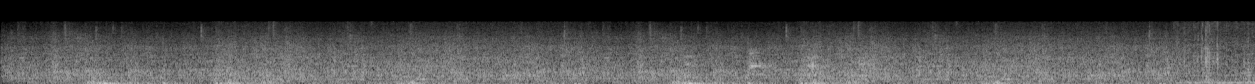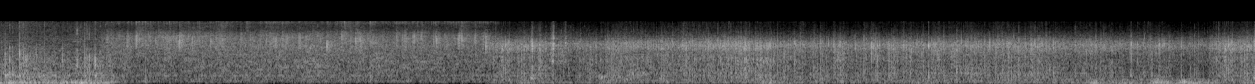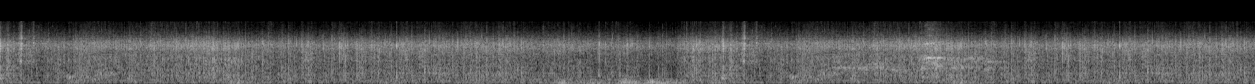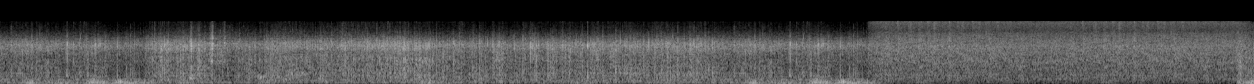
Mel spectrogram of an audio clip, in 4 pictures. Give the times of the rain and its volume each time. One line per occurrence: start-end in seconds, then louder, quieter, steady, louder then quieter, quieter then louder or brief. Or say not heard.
0.0-50.1 steady.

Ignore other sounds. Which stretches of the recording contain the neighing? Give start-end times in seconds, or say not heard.
not heard.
